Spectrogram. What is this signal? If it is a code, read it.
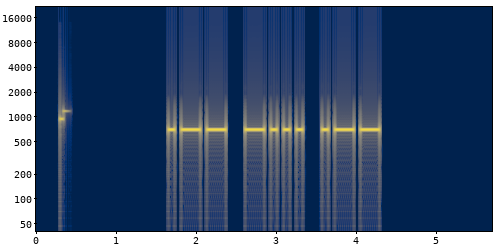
Morse code, heard as a keyed tone, about 15 wpm, 700 Hz. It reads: WBW
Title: Three Challenging Letter-Number Combinations 15wpm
